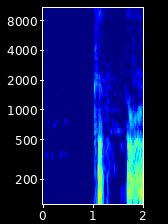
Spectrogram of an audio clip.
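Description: Silence for about a second, then a brief faint noise and a man's voice starting to speak near the end.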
